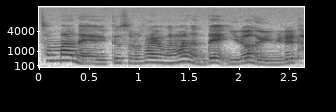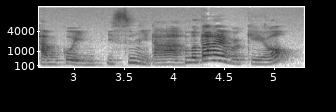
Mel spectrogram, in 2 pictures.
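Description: A woman teaching a French lesson, slowly and carefully demonstrating pronunciation for learners to repeat. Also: mid-range voice, very animated, pushed and bright. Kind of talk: language lesson.

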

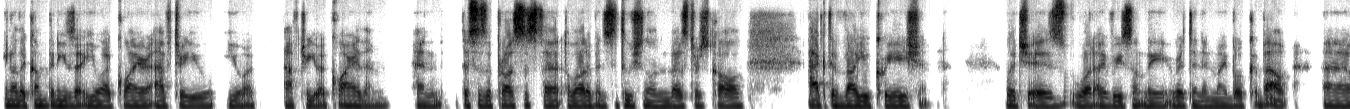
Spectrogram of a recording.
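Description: A man in his thirties from Lebanon, a finance advisor and podcast guest, speaking calmly over a video call from a room at home. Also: fairly low pitch, gravelly, dry recording. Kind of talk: remote podcast interview.

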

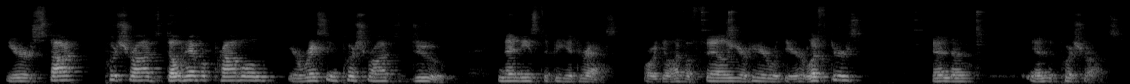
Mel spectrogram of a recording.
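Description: On the high side and a little slow, with a steady tone, this older man describes rebuilding an engine at home in his garage. He speaks plainly and practically, repeating words mid-task, giving a hands-on how-to. Echo from the garage colors the recording.

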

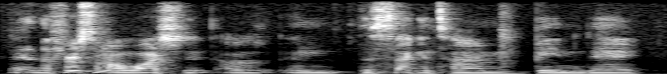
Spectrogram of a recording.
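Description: A man's voice: deep voice, a little fast. Congested young man chatting about films. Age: young adult. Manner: rambling, self-correcting, relaxed. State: congested from allergies. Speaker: podcast co-host. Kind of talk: casual film review chat.

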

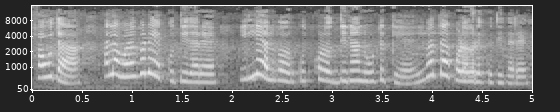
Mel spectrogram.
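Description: A woman voicing a lively young woman, a protective niece who keeps asking pointed questions in a cartoon. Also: extremely high pitch, heavy background noise. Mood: probing. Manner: quick, questioning, sharp-tongued. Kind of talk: cartoon comedy voice acting.

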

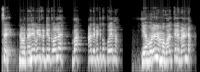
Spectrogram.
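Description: A woman's voice: medium pitch, fairly even intonation, bright, forceful tone. A woman acting an obsessive young man who begs and threatens his beloved, in a web drama. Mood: pleading. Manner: pleading and possessive, fast.

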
